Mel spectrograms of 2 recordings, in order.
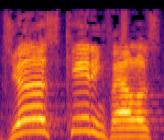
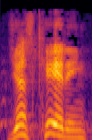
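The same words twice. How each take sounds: First: High, slow, playful just kidding; a teasing high-pitched take. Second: Said in the usual way. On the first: Shown as a demonstration. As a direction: sing it up high like a tease. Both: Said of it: "I say that just teasing".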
